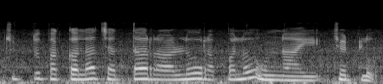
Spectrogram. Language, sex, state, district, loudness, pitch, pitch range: Telugu, female, Telangana, Mahabubabad, -16 LUFS, 230 Hz, 215-250 Hz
